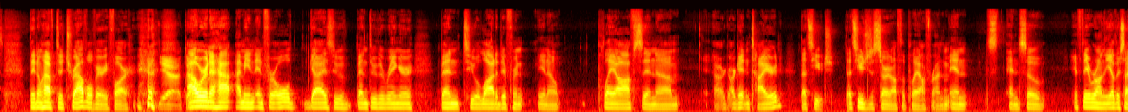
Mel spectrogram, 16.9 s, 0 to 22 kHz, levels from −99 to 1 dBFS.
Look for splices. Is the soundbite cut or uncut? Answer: cut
